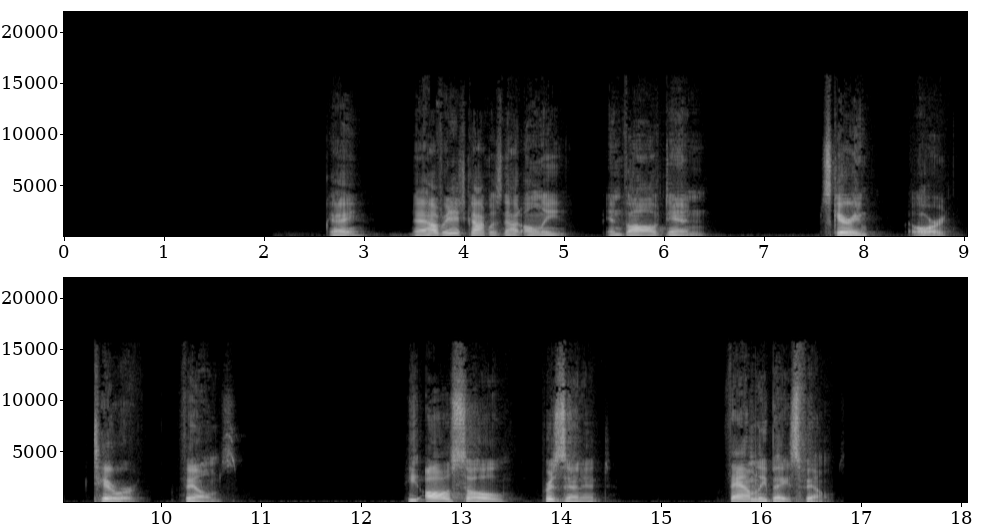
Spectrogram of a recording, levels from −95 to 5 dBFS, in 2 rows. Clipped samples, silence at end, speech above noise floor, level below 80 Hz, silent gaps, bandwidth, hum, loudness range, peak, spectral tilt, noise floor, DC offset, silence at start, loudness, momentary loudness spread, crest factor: under 0.1%; 1.45 s; 58 dB; -76 dBFS; none; 16 kHz; none; 6 LU; -10 dBFS; -4 dB/octave; -87 dBFS; under 0.1%; 2.65 s; -30 LUFS; 15 LU; 24 dB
